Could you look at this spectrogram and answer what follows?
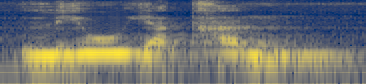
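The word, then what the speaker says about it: לִוְיָתָן: 리우야탄이라고 하는 히브리어 원어을 우리나란 말로 그대로 옮겨쓴음 발음입니다. 리워야단이 말은요. 그러니까 히브리어 발음은 리우야탄이 말입니다.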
